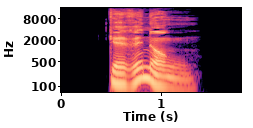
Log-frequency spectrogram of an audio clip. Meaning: 1. clotting, coagulation 2. curdling (of milk)
- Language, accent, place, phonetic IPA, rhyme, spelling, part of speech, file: German, Germany, Berlin, [ɡəˈʁɪnʊŋ], -ɪnʊŋ, Gerinnung, noun, De-Gerinnung.ogg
